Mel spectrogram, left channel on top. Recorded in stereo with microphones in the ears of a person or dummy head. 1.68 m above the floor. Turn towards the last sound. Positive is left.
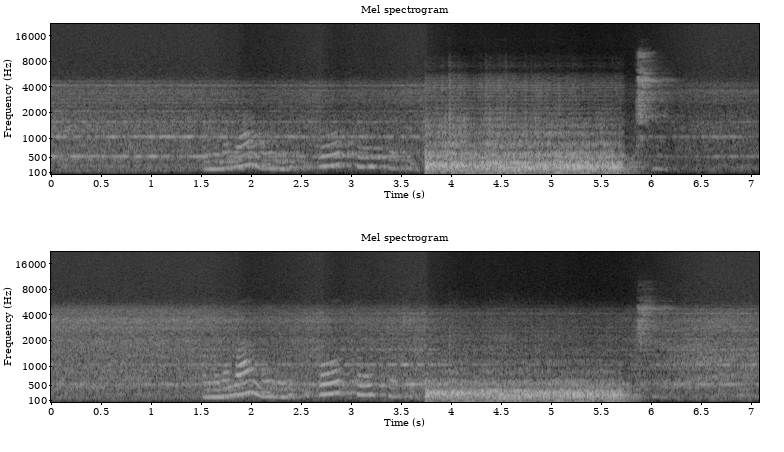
turn(degrees=50)  # may be behind; listen again after turning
